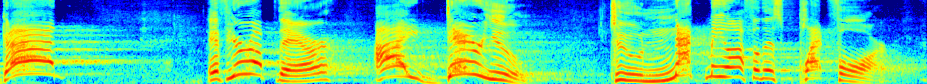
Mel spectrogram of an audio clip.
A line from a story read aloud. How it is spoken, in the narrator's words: he shouted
